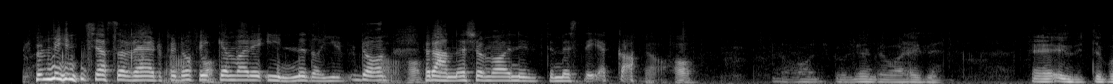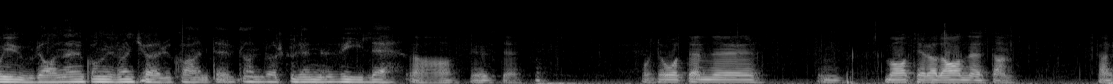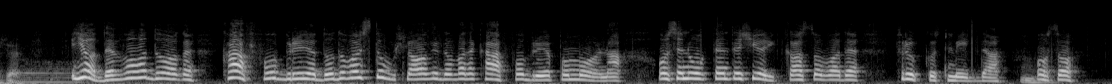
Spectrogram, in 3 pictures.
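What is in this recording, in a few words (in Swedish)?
Tystberga Bälinge Södermanland, dialekter; Folkminnen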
